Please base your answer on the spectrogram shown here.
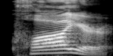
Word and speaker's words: choir: And we've just confirmed that the Central High School choir, 우리 코러스라고 하는 거였죠. 그거 영어로 choir라고 읽거든요.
